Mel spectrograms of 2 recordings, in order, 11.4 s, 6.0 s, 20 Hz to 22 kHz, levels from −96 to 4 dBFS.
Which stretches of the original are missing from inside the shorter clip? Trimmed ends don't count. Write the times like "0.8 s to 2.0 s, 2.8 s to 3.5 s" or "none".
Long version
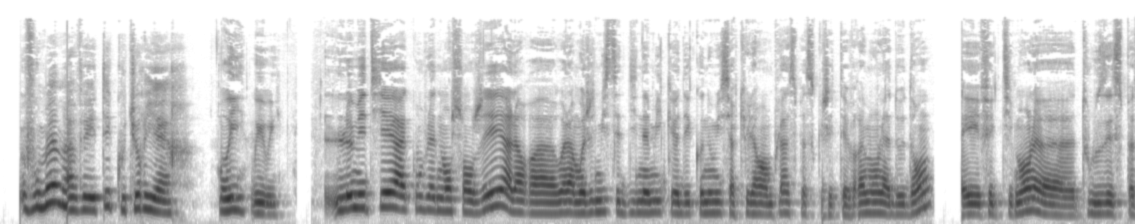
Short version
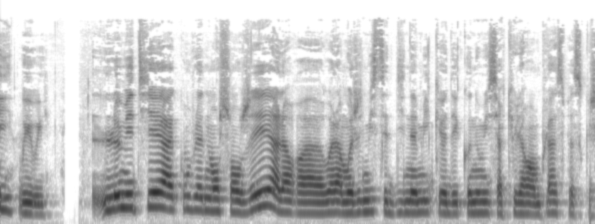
none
